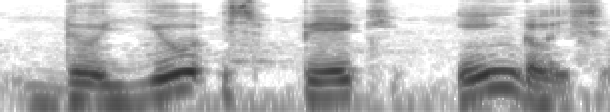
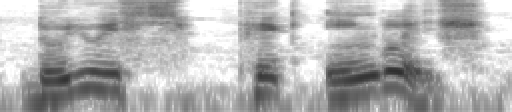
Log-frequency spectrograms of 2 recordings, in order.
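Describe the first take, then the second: First: "Do you speak English?" again slowly, in an English voice; slow repeat. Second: "Do you speak English?" slowly, stress on you; slow example question. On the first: Teacher repeats the question slowly in English-sounding voice. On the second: Teacher models the English question slowly for students. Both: Shown as a demonstration. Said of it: "Por exemplo".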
